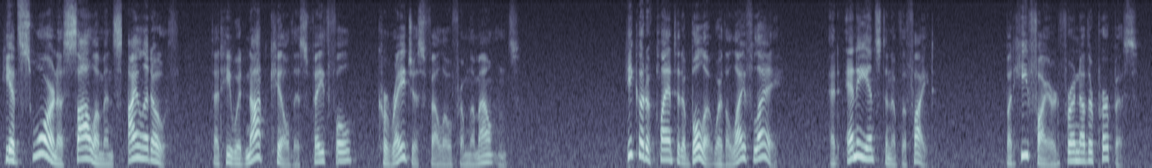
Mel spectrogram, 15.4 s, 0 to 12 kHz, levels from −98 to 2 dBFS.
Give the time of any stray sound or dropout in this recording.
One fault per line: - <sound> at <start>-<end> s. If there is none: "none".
- dropout at 1.6-1.7 s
